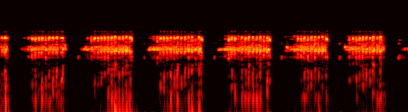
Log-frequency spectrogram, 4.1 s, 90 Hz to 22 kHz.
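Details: Owl during a nighttime gopher delivery, 10:43 PM on February 2, 2013: six rasping, hissy bursts of about half a second each, separated by short gaps.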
